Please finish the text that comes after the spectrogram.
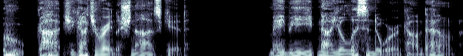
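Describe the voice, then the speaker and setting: Casting: male actor for middle-aged silver fox mob boss, very low husky voice, wry and commanding, audio roleplay. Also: expressive, measured pace, no room sound, clean studio sound, exaggerated voice. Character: suave middle-aged mafia boss, menacing yet tender boyfriend. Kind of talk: ASMR boyfriend roleplay acting.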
